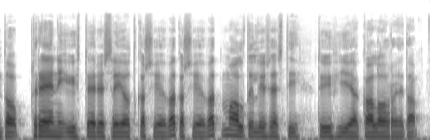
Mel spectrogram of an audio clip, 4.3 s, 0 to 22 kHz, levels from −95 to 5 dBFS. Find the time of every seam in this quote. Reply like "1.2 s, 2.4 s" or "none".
1.1 s, 1.8 s

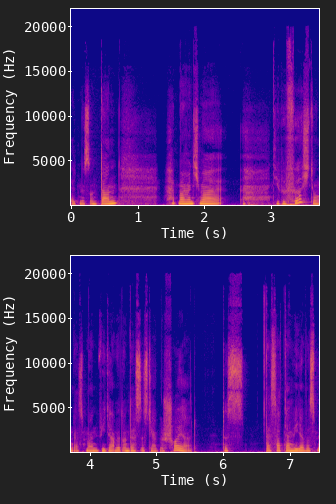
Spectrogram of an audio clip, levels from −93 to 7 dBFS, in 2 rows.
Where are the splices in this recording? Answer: 1.3 s, 4.4 s, 6.4 s

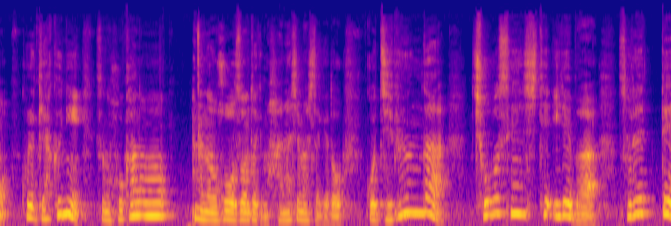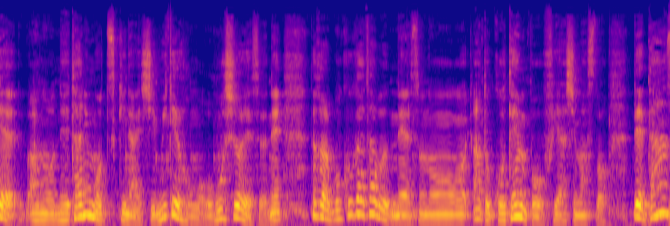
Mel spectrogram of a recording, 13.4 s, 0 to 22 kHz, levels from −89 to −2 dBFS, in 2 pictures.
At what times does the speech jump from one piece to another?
1.8 s

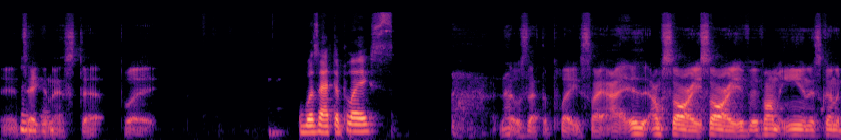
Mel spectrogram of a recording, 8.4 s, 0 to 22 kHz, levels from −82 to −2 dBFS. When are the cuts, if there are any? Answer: 2.9 s, 5.1 s, 7.0 s

